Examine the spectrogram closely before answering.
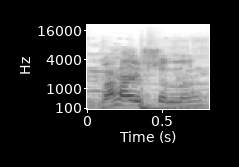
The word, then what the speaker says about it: Mahershala: knew Blade was Mahershala Ali at the end of Right. Eternals. Like that nigga's Ali. voice. Mahershala.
